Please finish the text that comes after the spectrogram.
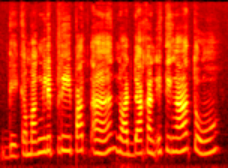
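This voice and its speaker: A woman's voice: sits high, normal speed, fairly bright tone, no room sound. A woman with an Ilocano Filipino accent playing a friendly, curious young nurse in a radio serial, chatty and teasing. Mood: cheerful, teasing. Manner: chatty, inquisitive. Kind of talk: radio serial drama acting.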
